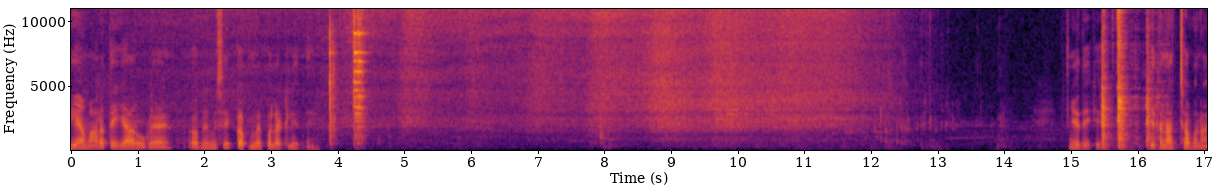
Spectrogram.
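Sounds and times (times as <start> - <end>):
water sizzling on hot iron: 0.0 - 13.2.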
